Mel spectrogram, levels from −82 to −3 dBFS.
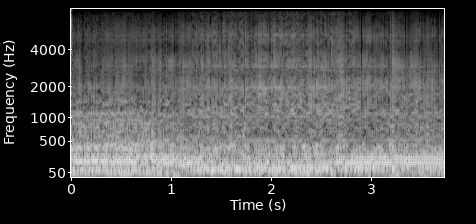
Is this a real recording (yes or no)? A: no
